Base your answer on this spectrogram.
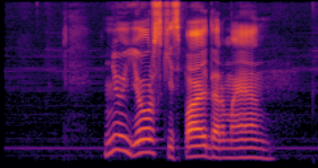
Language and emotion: Russian, sad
